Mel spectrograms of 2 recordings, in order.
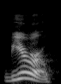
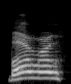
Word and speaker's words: Bureau: Trying to use big words you can't define or spell or even pronounce correctly. You can't make this up. We saw a video of this girl butchering Bureau. It's so ridiculous. Baruo.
